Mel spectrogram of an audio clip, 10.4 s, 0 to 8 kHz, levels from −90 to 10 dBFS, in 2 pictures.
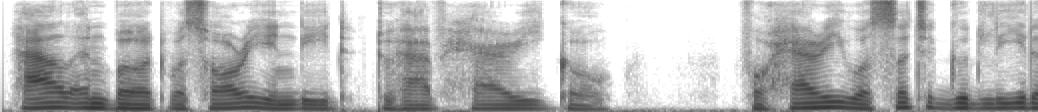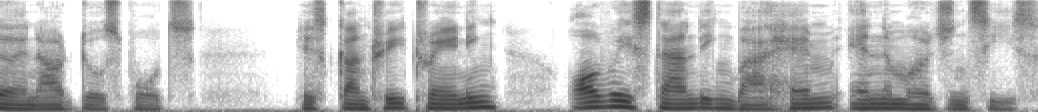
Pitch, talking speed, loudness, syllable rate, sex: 110 Hz, 170 wpm, -19 LUFS, 5.0 syllables/s, male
